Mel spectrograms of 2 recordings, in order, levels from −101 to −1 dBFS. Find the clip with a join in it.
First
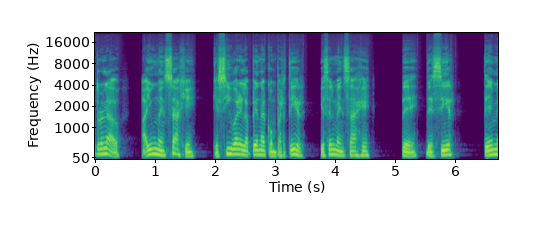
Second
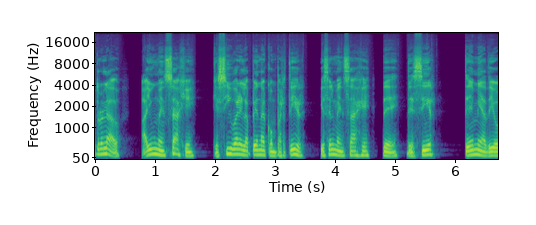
second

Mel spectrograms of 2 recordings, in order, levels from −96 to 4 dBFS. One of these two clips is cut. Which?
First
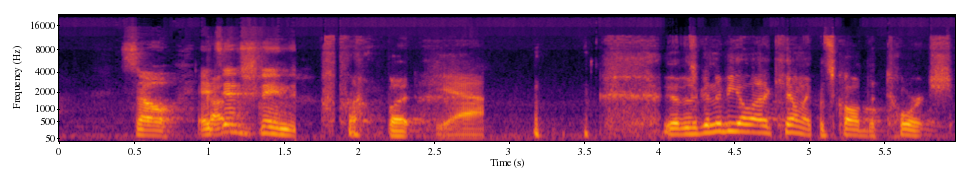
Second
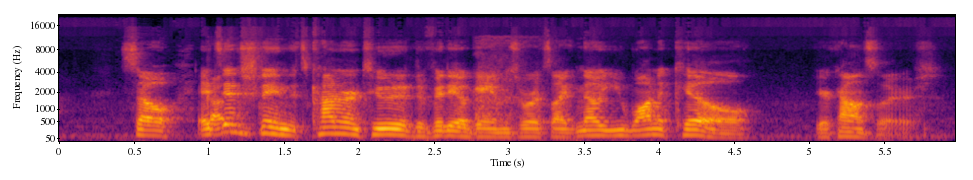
first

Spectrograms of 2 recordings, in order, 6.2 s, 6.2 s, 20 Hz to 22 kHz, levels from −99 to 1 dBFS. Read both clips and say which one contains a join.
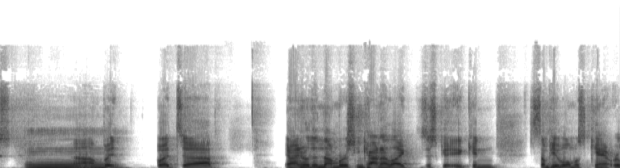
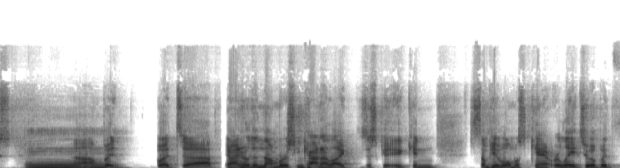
second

